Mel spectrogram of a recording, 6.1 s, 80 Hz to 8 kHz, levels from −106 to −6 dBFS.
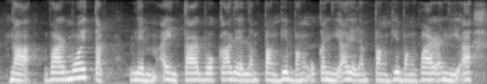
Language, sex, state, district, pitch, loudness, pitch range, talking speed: Mizo, female, Mizoram, Aizawl, 190 Hz, -16 LUFS, 180-195 Hz, 235 wpm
